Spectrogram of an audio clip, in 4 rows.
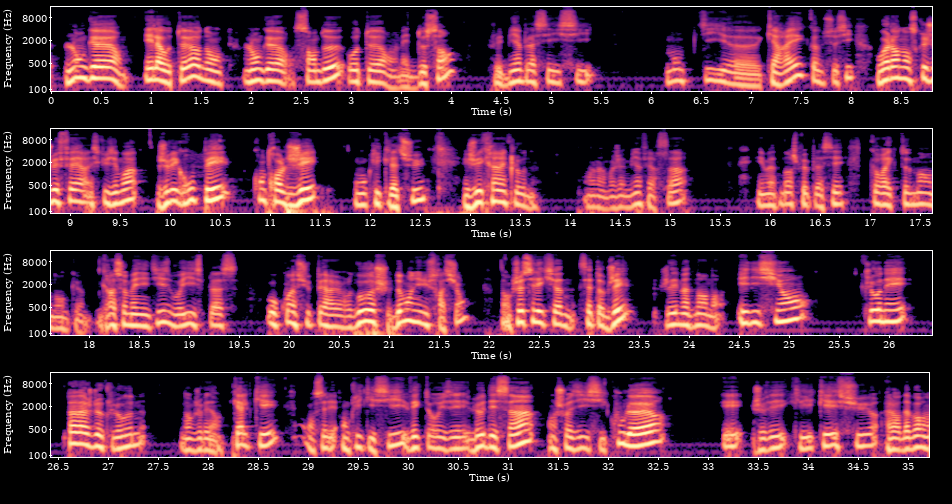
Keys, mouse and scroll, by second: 4.4-8.8 drag, 12.1 click, 14.1 click, 15.2-20.0 drag, 20.8 shift+click, 21.9 click, 24.5 click, 26.7 click, 28.2 click, 28.8 click, 29.8 click, 32.5 click.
